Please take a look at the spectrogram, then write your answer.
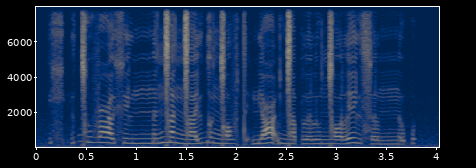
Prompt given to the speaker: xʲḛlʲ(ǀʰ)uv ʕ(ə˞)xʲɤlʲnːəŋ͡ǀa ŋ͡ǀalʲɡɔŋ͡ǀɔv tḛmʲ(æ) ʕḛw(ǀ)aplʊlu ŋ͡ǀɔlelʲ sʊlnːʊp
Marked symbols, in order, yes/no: no, no, no, no

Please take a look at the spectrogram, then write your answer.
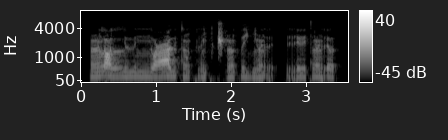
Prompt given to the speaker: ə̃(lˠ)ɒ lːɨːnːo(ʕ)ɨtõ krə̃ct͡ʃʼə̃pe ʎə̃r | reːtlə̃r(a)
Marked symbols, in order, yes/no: no, yes, no

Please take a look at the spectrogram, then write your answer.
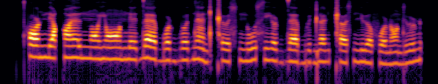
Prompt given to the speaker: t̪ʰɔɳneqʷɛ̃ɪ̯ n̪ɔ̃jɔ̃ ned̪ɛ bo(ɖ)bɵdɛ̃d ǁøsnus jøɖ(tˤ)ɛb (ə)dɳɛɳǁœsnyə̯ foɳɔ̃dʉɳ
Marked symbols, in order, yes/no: yes, no, no

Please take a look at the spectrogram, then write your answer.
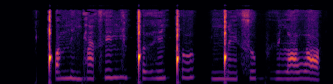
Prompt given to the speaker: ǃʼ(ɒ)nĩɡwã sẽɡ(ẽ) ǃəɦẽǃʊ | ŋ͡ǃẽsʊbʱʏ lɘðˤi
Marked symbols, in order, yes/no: yes, yes

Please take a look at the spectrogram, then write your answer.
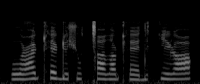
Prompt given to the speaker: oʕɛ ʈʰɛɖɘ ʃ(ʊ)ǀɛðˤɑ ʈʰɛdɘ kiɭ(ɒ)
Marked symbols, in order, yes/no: no, no

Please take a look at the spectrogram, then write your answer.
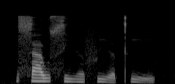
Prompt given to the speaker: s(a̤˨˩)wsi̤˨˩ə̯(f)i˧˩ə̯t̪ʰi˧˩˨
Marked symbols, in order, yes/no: no, yes

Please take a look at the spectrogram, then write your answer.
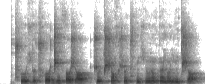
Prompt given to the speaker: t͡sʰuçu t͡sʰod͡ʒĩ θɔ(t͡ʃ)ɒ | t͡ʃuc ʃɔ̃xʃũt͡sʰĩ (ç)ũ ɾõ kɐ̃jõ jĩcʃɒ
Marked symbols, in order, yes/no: no, yes

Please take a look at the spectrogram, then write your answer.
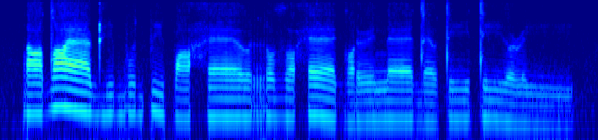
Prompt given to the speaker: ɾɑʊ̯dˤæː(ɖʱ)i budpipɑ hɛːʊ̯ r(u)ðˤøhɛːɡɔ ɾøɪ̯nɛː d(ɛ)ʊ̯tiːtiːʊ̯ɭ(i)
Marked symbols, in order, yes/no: yes, yes, yes, no

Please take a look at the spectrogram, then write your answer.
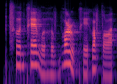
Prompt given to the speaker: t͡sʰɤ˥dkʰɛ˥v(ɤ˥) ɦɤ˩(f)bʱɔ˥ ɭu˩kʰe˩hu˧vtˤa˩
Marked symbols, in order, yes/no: no, no

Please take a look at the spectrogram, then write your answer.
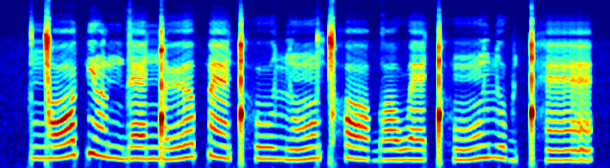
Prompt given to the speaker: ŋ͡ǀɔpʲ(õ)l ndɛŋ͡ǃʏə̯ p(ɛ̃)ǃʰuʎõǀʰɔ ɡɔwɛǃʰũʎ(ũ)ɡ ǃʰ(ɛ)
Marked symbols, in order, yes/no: yes, yes, no, no

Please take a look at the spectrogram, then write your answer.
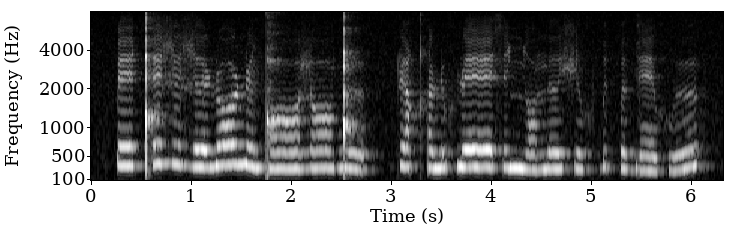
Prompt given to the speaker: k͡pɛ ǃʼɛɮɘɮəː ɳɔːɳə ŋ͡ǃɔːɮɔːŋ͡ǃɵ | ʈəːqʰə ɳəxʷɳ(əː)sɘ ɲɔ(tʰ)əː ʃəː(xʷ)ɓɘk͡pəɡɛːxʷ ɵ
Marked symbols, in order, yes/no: no, no, yes

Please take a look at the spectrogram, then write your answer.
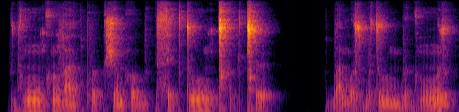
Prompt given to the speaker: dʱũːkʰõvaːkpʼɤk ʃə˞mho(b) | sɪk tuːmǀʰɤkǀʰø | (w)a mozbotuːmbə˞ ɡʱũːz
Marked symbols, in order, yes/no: yes, no

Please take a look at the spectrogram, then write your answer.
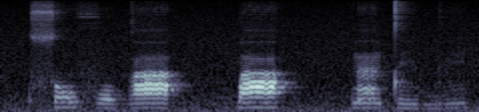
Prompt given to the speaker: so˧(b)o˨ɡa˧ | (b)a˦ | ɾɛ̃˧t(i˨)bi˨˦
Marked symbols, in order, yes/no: no, no, yes

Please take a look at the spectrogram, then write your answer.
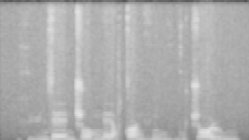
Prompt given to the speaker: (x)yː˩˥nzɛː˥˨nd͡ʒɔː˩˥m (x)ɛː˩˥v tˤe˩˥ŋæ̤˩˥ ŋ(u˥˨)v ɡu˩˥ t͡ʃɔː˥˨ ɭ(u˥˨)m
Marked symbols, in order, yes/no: yes, no, yes, yes

